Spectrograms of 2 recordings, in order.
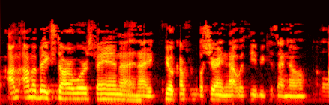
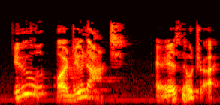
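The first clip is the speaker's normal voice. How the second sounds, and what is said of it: Poor Yoda character voice. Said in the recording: “That's a terrible impression. Sorry, I'm not Yoda.”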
